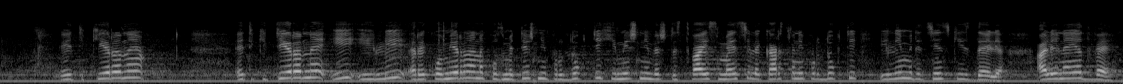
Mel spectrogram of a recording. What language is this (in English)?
Bulgarian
